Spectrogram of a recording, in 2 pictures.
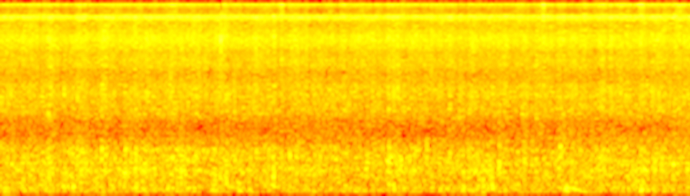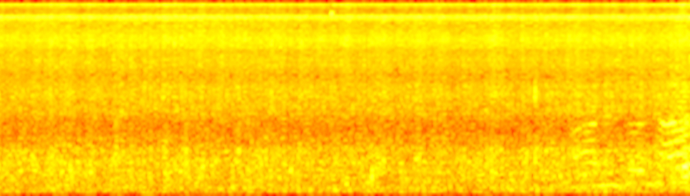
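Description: Fast-flowing river water during a fishing outing in Bohol, a continuous loud rushing wash that stays steady from start to finish, with a voice faintly mixed in.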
